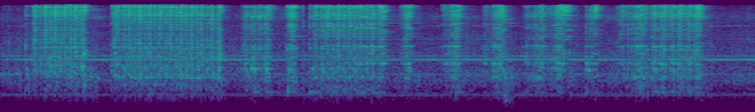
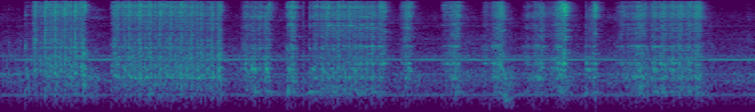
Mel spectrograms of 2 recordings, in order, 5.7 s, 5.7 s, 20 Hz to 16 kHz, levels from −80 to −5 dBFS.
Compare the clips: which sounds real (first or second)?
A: first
